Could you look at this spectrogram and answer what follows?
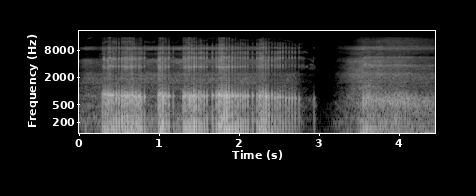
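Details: Cartoon character sleeping, from an animated-series soundtrack: rapid, rattling, wheezy snores, then a brief pause and quieter breathing; staged snoring effect.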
